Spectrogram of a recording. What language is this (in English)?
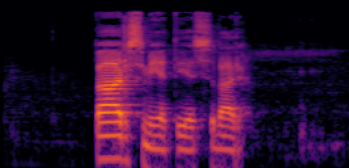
Latvian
